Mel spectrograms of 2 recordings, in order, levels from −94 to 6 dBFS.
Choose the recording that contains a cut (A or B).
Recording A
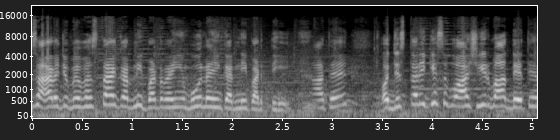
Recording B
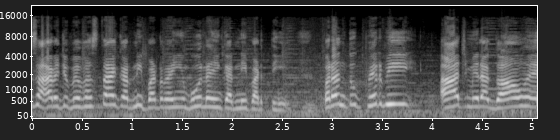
A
